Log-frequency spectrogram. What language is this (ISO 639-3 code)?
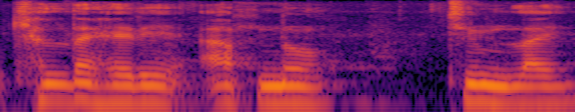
nep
